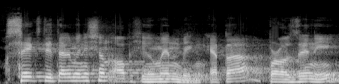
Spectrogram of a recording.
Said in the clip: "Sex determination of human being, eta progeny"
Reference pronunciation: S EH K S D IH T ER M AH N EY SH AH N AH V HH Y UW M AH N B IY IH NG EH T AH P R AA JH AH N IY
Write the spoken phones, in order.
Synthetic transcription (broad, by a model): S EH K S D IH T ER M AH N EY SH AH N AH P HH Y UW M AH N B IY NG EH T AH P R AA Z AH N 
